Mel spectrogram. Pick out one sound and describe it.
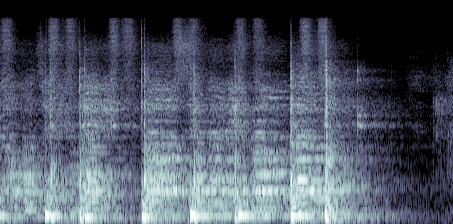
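Hand drums beat in strong, sharp strokes.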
